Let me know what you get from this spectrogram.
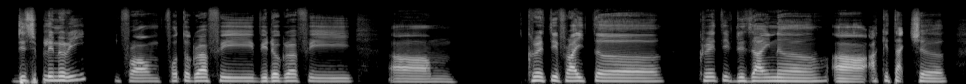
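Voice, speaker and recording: A fairly slow delivery with a Malaysian accent on a very clean recording with a silent background. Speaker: talk show host. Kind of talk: live event talk show opening. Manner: hesitant, many fillers.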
